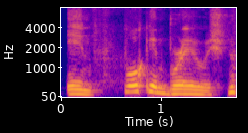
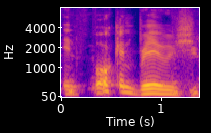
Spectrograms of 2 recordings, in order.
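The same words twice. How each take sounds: First: Put-on slow, drawn-out Dublin accent with a laugh; a broad Dublin accent, in on the joke. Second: Higher, louder, slow hammed-up Dublin accent; an over-the-top Dublin accent for laughs. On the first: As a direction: lean into the Dublin accent, stretching every word. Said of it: "can you do it in your best Dublin accent". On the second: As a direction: belt it out like a Dublin hard man. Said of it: "in your best Dublin accent".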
